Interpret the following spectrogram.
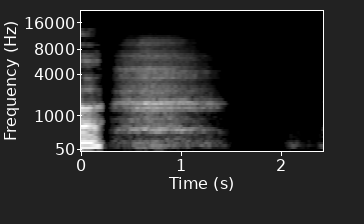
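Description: The tail of a man's drawn-out "uh", then a soft breathy exhale or sigh into a close handheld microphone, about a second long.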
